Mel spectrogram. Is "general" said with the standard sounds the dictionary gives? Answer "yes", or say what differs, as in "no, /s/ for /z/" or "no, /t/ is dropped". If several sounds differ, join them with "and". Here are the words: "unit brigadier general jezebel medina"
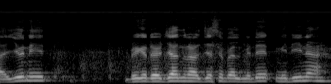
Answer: yes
